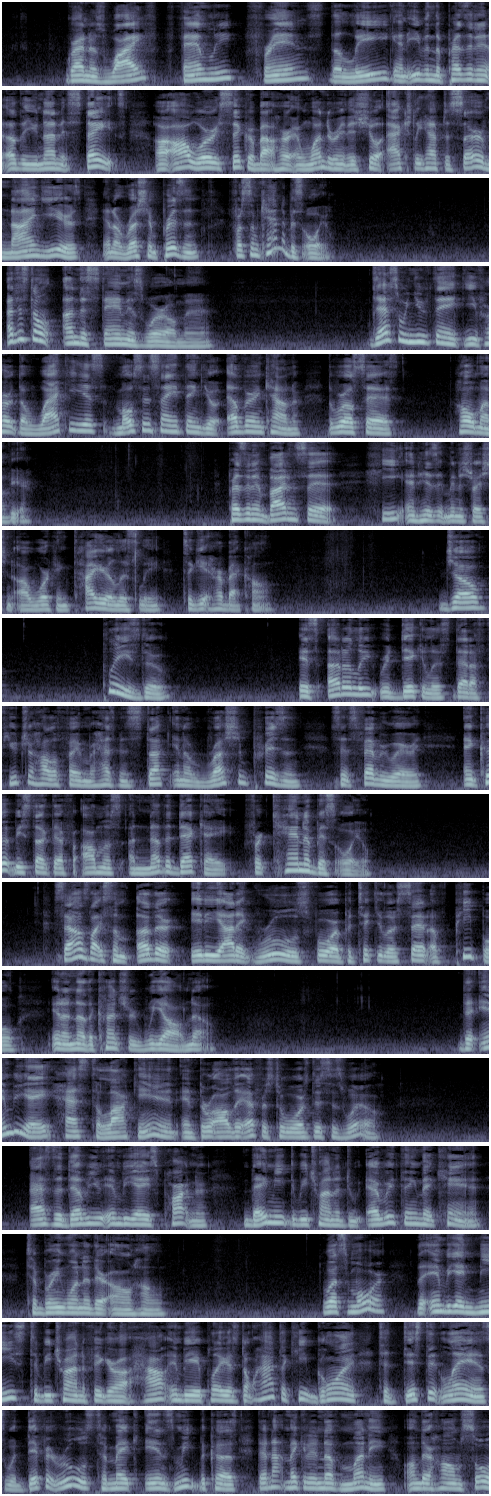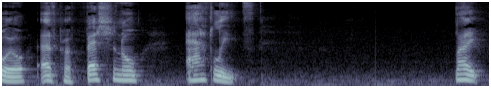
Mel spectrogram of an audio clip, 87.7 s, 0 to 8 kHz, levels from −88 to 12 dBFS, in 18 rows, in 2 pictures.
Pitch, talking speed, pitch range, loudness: 130 Hz, 145 wpm, 120-150 Hz, -21 LUFS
